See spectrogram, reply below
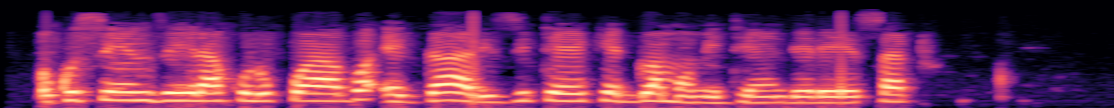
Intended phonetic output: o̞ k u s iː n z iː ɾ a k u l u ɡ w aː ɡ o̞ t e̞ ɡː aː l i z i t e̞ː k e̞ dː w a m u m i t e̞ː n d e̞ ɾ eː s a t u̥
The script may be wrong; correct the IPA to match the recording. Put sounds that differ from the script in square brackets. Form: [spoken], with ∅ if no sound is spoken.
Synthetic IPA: o̞ k u s iː n z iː ɾ a k u l u [k] w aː ɡ o̞ [ʔ] e̞ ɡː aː l i z i t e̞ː k e̞ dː w a m u m i t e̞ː n d e̞ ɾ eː s a t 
